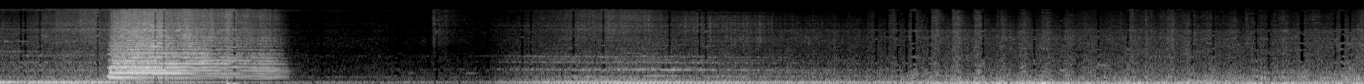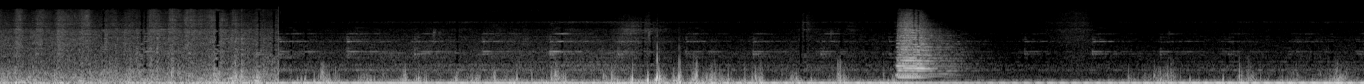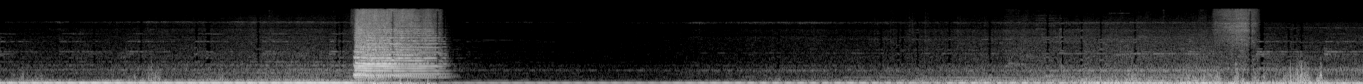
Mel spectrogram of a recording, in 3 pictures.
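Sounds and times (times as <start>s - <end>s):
diesel locomotives deep rumble: 0.0s - 40.9s
train air horn blasts: 1.0s - 3.1s, 22.6s - 23.5s, 30.8s - 32.0s.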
